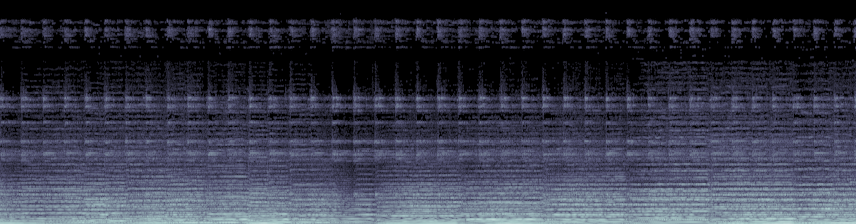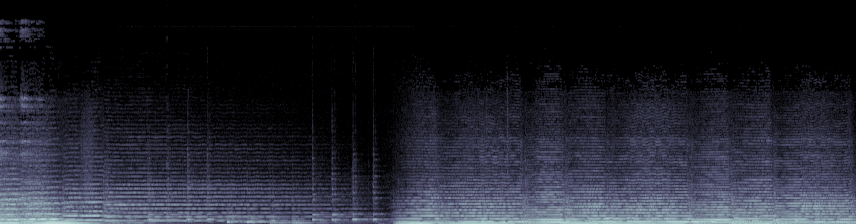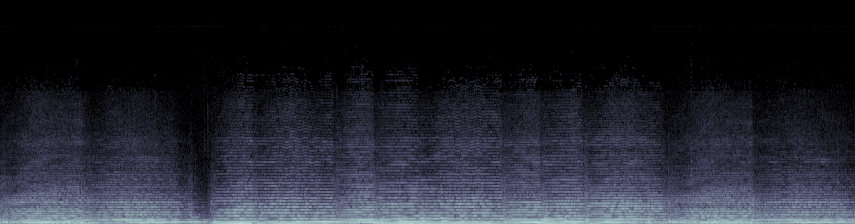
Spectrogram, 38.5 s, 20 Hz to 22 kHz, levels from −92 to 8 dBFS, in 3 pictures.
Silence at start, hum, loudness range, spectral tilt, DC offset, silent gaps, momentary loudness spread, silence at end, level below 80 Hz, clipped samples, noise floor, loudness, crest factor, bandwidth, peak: 0 s; none; 7 LU; -6.5 dB/octave; under 0.1%; none; 15 LU; 0 s; -32 dBFS; under 0.1%; -40 dBFS; -18 LUFS; 16 dB; over 20 kHz; -2 dBFS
